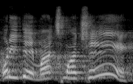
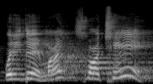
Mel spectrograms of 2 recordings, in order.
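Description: First: High-pitched mock Australian complaint; Australian accent. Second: Higher-pitched Australian impression; Australian accent. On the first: Australian guy claims his chair, exaggerated Australian accent. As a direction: put on a higher, indignant Australian voice. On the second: Australian guy challenges comedian over a chair, mock Australian accent. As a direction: imitate an indignant Australian. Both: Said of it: "that's how they sound".

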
